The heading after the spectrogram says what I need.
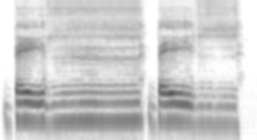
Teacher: bathe has um th but it has a voiced th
